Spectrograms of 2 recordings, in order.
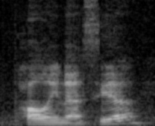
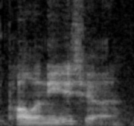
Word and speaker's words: Polynesia: it out loud and I was pronouncing the bird's name poly nessia and everybody was like staring at me but they nobody said anything until I finished and then she told me that it's Polynesia and I said well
